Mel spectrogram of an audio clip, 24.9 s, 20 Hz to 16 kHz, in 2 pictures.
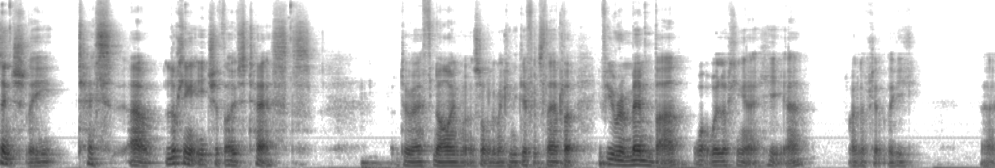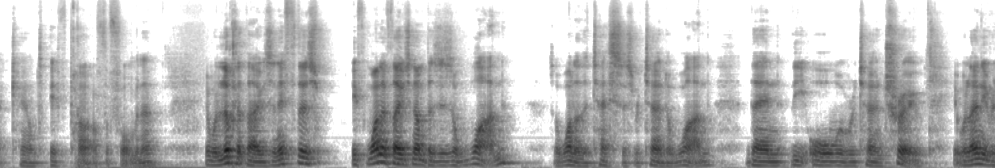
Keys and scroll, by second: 4.5 F9, 6.6 ctrl+z, 13.9 F9.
